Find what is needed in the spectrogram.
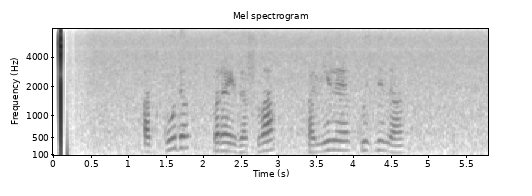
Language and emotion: Russian, neutral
